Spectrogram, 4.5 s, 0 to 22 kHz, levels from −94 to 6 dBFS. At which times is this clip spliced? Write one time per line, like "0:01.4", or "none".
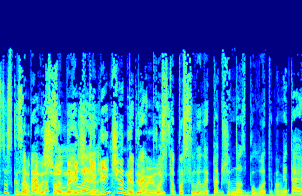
none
